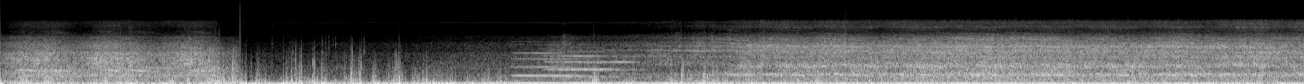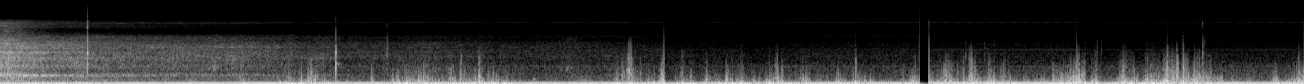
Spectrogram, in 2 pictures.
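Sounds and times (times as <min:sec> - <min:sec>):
train horn: 0:00.0 - 0:02.4, 0:05.0 - 0:17.5
train rushing past: 0:00.0 - 0:17.8
wind buffeting microphone: 0:00.0 - 0:26.0.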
